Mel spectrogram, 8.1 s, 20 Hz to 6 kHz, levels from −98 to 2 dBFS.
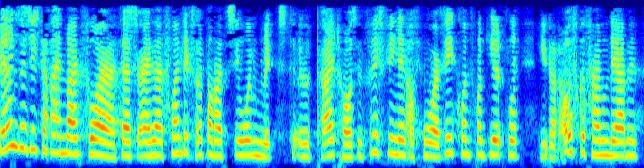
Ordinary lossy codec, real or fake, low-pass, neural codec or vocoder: MP3, 24 kbps; fake; 5.4 kHz; codec, 16 kHz, 0.5 kbps, FreqCodec, larger model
